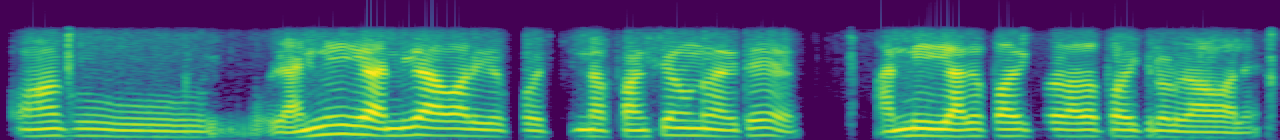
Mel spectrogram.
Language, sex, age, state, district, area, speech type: Telugu, male, 18-30, Telangana, Mancherial, rural, conversation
